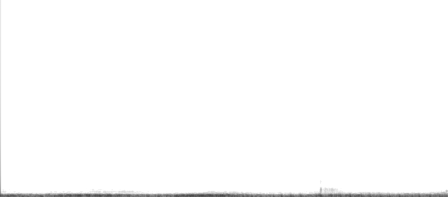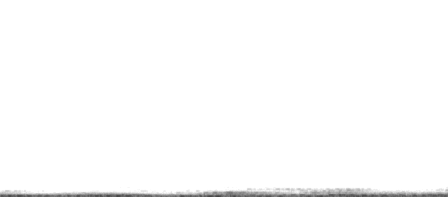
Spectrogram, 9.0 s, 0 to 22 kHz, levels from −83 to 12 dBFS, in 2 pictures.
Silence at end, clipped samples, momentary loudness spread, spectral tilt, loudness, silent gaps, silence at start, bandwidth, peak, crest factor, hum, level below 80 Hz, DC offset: 0 s; under 0.1%; 8 LU; -17.5 dB/octave; -25 LUFS; none; 0 s; 1 kHz; -10 dBFS; 14 dB; none; -38 dBFS; under 0.1%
